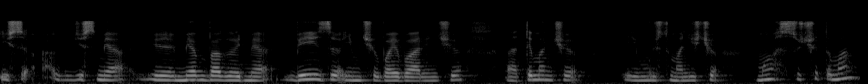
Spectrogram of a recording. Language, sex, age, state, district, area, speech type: Kashmiri, female, 30-45, Jammu and Kashmir, Budgam, rural, spontaneous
